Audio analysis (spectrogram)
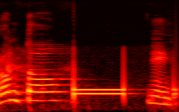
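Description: Telephone busy tone on a radio call-in line after the call drops, a few steady beeps broken by someone speaking briefly at the start and end.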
